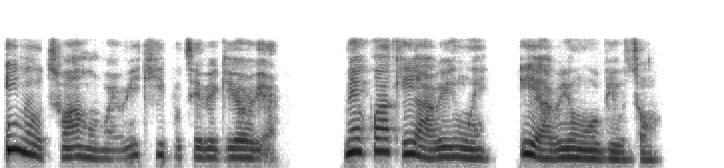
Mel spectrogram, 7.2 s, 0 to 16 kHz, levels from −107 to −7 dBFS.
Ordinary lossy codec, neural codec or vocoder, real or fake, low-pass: none; codec, 16 kHz, 8 kbps, FreqCodec, smaller model; fake; 7.2 kHz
